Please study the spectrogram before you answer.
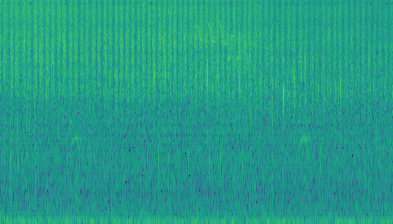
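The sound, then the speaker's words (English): Hands rubbing together steadily during a guided foot self-massage, a soft, dry friction that continues unbroken and faint for the whole stretch, with no talking. “Rubbing the hands again.”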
